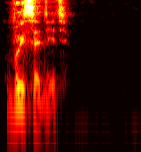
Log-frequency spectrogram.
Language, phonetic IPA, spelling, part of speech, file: Russian, [ˈvɨsədʲɪtʲ], высадить, verb, Ru-высадить.ogg
- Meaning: 1. to set down, to put ashore, to disembark, to land, to put off, to drop off 2. to smash, to break in, to break open 3. to transplant, to bed out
